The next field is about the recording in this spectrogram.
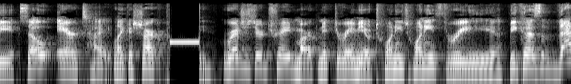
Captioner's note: beep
